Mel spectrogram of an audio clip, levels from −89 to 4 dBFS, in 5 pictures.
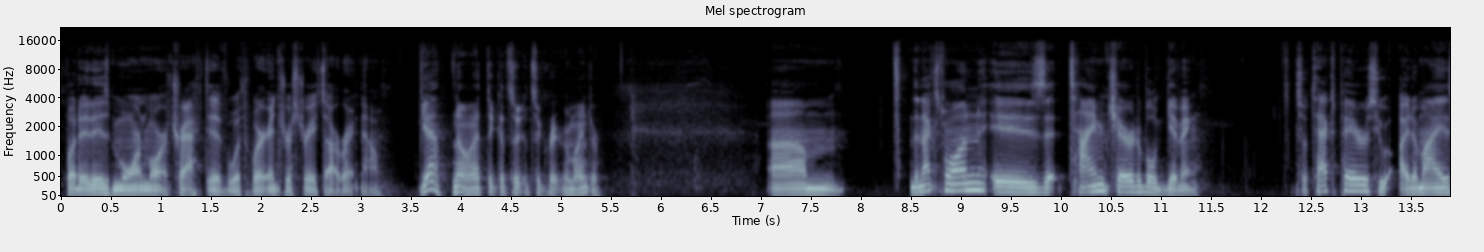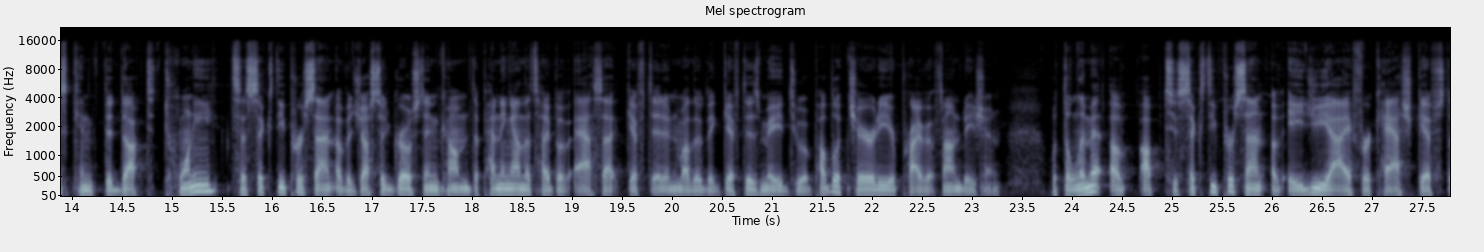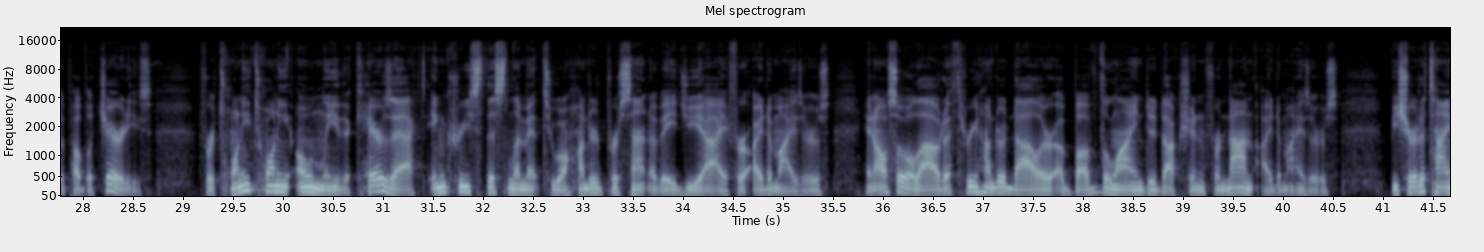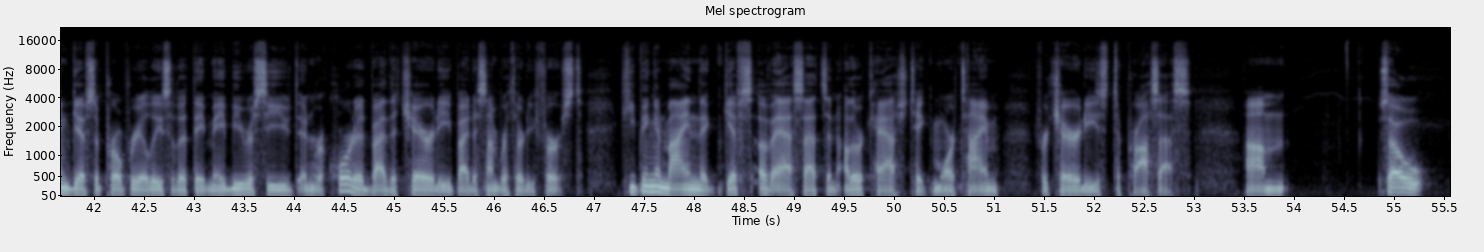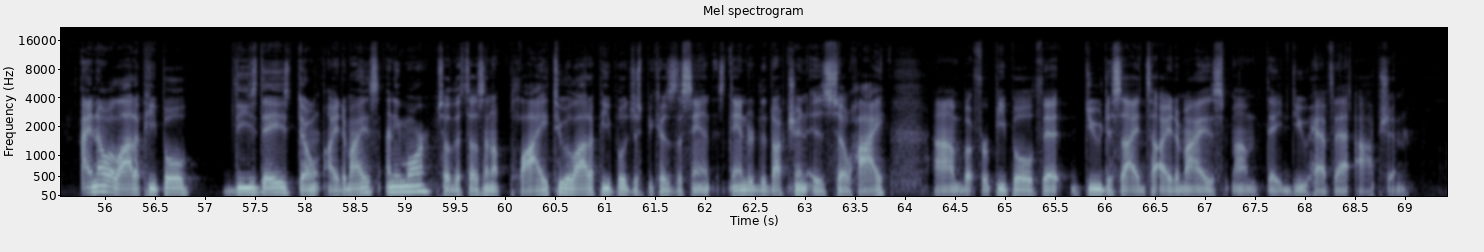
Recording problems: none

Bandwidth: 15.5 kHz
